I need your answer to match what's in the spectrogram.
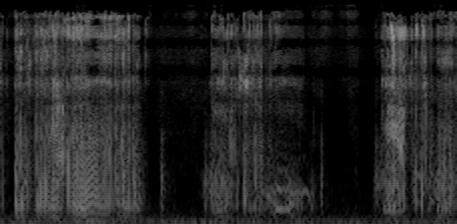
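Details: An infant's deliberate fake cough: three buzzy, voiced cough-like bursts, not an illness cough.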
